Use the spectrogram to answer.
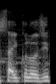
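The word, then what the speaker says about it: psychology: की साइकोलॉजी ठीक है साइकोलॉजी पीस साइलेंट है इसलिए साइकोलॉजी पढ़ा जाता है तो मोनो वैज्ञानिक में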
